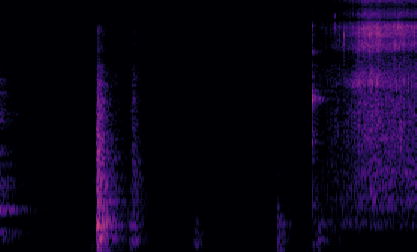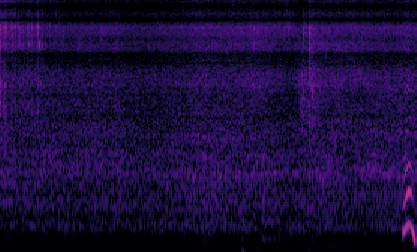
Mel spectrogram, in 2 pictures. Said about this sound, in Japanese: あ、背中は向けなくていいよ。そのまま座って。まずは、シャワーかけるからじっとしててね。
